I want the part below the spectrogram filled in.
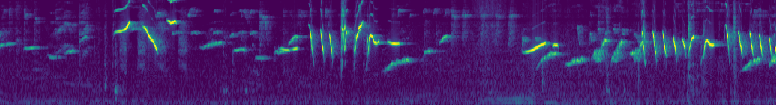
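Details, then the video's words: Prize-winning caged Medan white-rumped shama singing, its song meant to provoke mute shamas: varied high whistled slurs and chirps building into rapid repeated sharp notes, a faint low hum in the background. "Masteran Murai Batu Medan Berprestasi !! Murai juara,, cocok pancing murai lain yg bisu"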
